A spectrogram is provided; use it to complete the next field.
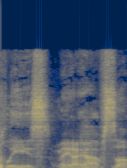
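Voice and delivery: dry-throated, parched, breathy whisper. Acting out a starving villain's line: dry-throated Don Krieg voice. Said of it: "speaking with, like, a dry throat".

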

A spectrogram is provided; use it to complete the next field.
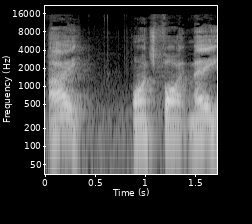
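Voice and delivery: horrible, clumsy put-on Australian accent. Going through the rankings, challenging someone in a horrible put-on australian accent. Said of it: "in my horrible Australian accent".

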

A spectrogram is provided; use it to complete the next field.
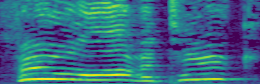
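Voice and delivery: put-on Southern accent, shrill, high and loud. Friends reading aloud in wacky voices, one asks for Southern Gandalf; Southern-accent Gandalf. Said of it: "Archer said Southern Gandalf".

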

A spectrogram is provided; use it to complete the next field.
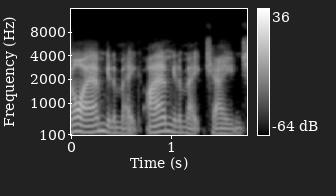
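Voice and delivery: plain

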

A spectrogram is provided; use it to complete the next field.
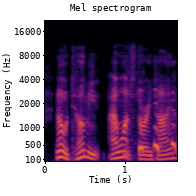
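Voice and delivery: put-on eager childlike voice. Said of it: "he's all Mister Hard Ass, and he's like".

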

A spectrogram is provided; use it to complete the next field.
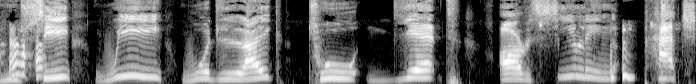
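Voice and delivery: put-on dumbed-down condescending talk. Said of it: "talking to him like an asshole now".

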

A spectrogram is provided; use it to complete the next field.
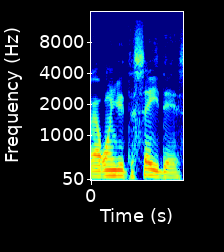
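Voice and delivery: whispered speech. Retelling what a colleague whispered backstage: imitating Joe Janela whispering. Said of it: "he whispers in my ear, and he's like".

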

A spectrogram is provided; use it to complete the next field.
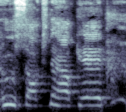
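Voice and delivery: high, drawn-out, gloating, taunting scream. Retelling a moment at a wrestling show when the team won: retelling a scream. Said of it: "I remember screaming in the kid's face".

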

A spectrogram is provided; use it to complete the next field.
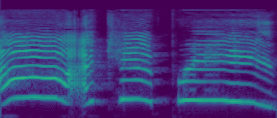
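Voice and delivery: very high, slow, squeaky puppet-voice gasp. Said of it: "mimes for them to be saying".

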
